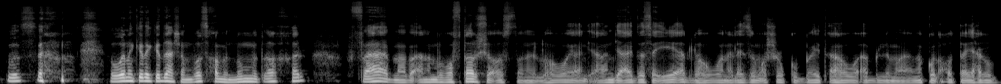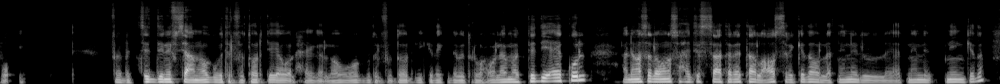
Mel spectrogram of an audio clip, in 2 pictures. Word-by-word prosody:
بُصّ 155 0 0 0.8
هو 135 +2 +6
أنا 160 +1 +8
كده 160 0 +6
كده 155 +1 +5
عشان 115 -6 0
باصحى 135 +2 0
من 120 - +2
النوم 120 +5 +3
متأخر 135 +6 -1 0.4
فما 125 -6 +1
ب 100 - -4
أنا 105 +2 -2
ما 110 0 0
بافطرش 115 +3 +1
أصلًا 90 -3 -7
اللي 80 +2 -8
هو 95 +2 -5
يعني 85 -5 -6
عندي 95 +2 -3
عادة 100 +3 -2
سيئة 100 +3 -3
اللي 90 -4 -6
هو 90 +2 -6
أنا 90 - -5
لازم 95 0 -5
أشرب 100 +2 -7
كوباية 95 +3 -6
قهوة 90 -1 -3
قبل 90 0 -7
ما 80 -1 -6
ناكل 90 +1 -5
أحط 105 -7 -7
أي 90 0 -2
حاجة 95 0 -3
في 95 - -4
في - - -8
بُقي، - - -11 0.8
فبتسد 105 +4 0
نفسي 115 -1 +6
عن 100 -2 +5
وجبة 105 0 +3
الفطار 95 +4 -1
دي 105 -1 +1
أول 90 -3 -1
حاجة، 85 -2 -6
اللي 75 +2 -5
هو 90 +1 -3
وجبة 95 -1 -6
الفطار 85 +3 -4
دي 95 +2 -8
كده 95 0 -5
كده 95 +1 -6
بتروح، 90 0 -4
ولما 110 +3 +2
ابتدي 145 +7 +4
آكل 190 +6 +7 0.4
أنا 115 +1 +4
مثلًا 125 +3 +5
لو 120 - +7
أنا 125 - +6
صحيت 120 -2 -5
الساعة 120 -2 +1
15:00 115 -1 +1
كده 115 +2 0
والّا 100 -5 -1
14:00 105 +5 -1
ال 95 -5 -2
اتنين 95 +6 -2
اتنين 110 +3 0
كده، 130 - -2
105 Hz, 215 wpm, -23 LUFS, 90-120 Hz, 0.8 s, أنا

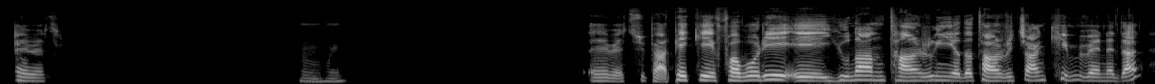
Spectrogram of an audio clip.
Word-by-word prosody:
Evet. 160 -5 -11 2.4
Hı 150 - -25
hı. 140 +2 -24 2.4
Evet, 150 - -10
süper. 180 -4 -3
Peki, 200 -2 +3
favori, 195 +2 0
eee, 180 -6 +5
Yunan 195 +4 -1
tanrın 180 0 -1
ya 180 -3 -2
da 175 - -1
tanrıçan 175 +2 0
kim 200 -1 -7
ve 170 -2 -4
neden? 165 - -1
180 Hz, 85 wpm, -21 LUFS, 165-195 Hz, 2.4 s, eee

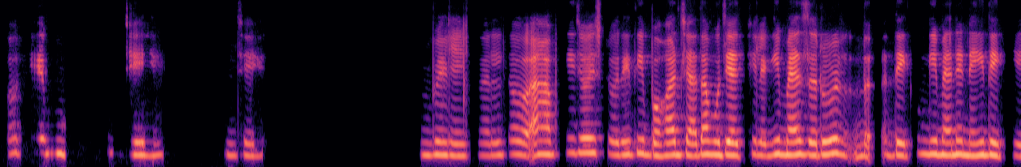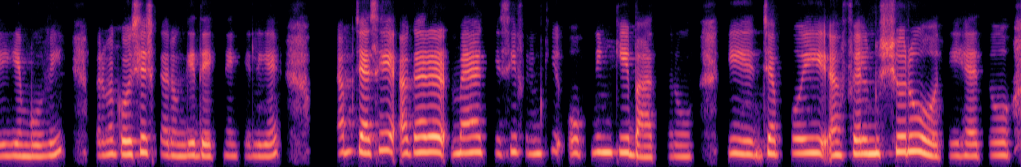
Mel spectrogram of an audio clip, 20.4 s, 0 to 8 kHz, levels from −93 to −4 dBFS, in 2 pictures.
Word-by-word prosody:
Okay 260 0 -7
वू 250 -1 -3 0.7
जी, 225 -1 -3 0.7
जी। 215 -1 -10 1.6
बिल्कुल। 220 -1 -4
तो 240 -1 -5
आपकी 235 +4 +1
जो 265 0 0
ये 265 - +2
स्टोरी 235 -3 -3
थी 255 - +1
बहुत 220 +1 +2
ज़्यादा 225 +1 +2
मुझे 230 -1 +4
अच्छी 220 +2 +2
लगी। 220 +2 0
मैं 225 +1 +6
ज़रूर 230 +2 +3
द 205 -4 -5 0.2
देखूँगी, 235 +3 0
मैंने 230 +1 +3
नहीं 220 0 +3
देखी 220 -1 0
है 205 - -4
ये 210 - 0
मूवी 210 +6 -2 0.3
पर 225 - -10
मैं 245 +1 -2
कोशिश 240 +3 +3
करुँगी 215 0 -1
देखने 210 0 -3
के 205 0 -19
लिए। 205 +4 -4 0.6
अब 270 +1 -3
जैसे 280 +3 +4
अगर 275 +1 +5
मैं 275 +1 +3
किसी 270 0 -7
फ़िल्म 250 -2 -5
की 255 +4 -12
ओपनिंग 270 +2 -1
की 270 -1 +4
बात 195 -4 -1
करूँ, 200 0 -8 0.4
कि 245 -2 0
जब 250 -2 +2
कोई 260 0 +2
अ, 230 - +2
फ़िल्म 250 +2 +4
शुरू 285 0 +4
होती 215 -2 0
है 210 0 -1
तो 220 0 -5
230 Hz, 155 wpm, -25 LUFS, 215-255 Hz, 1.6 s, मैं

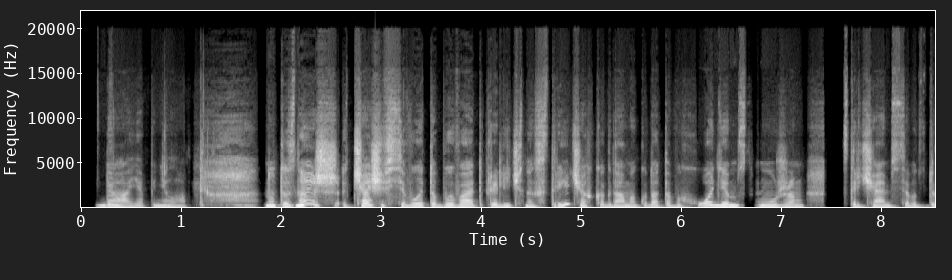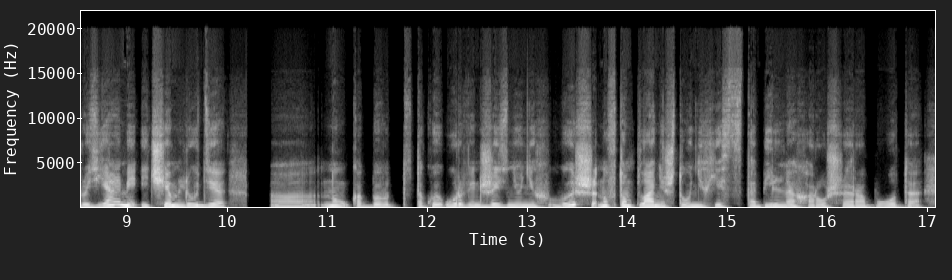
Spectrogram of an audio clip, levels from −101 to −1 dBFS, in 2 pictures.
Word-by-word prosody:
Да, 235 -4 -1
я 185 +1 -9
поняла. 200 -2 -7 0.8
Но 230 0 +4
ты 245 +2 +1
знаешь, 285 - +7
чаще 265 0 +7
всего 225 +1 +2
это 210 -3 -2
бывает 205 +1 0
при 195 - -1
личных 185 -3 -1
встречах, 240 - -1
когда 180 -1 -3
мы 180 -2 -4
куда-то 170 -1 -5
выходим 240 - +1
с 235 - -7
мужем, 215 -3 -2 0.4
встречаемся 170 -1 -2
вот 165 0 -7
с - - -22
друзьями, 205 - +3
и 210 -2 -5
чем 240 +4 +5
люди, 205 -2 0 0.4
э, 175 +9 -8
ну, 210 -3 -1
как 180 -2 -7
бы 180 +2 -3
вот 175 - -6 0.2
такой 180 0 -4
уровень 185 -1 -2
жизни 175 -1 -1
у - - -3
них 170 -2 -4
выше, 235 - +3
ну, 220 - +4
в - - -8
том 225 -3 +4
плане, 220 -2 +3
что 180 -1 -2
у 175 - -3
них 185 -3 -3
есть 170 -2 -6
стабильная, 170 +2 -3
хорошая 160 +1 -4
работа, 155 +1 -6
190 Hz, 170 wpm, -19 LUFS, 170-225 Hz, 0.8 s, знаешь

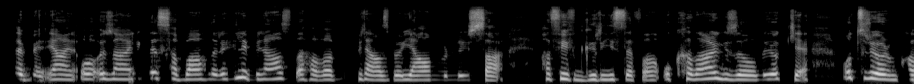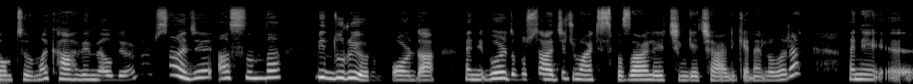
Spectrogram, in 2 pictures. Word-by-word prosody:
Tabii, 215 -5 -2
yani, 230 -2 -1
o 245 0 0
özellikle 250 +3 -2
sabahları, 235 -2 0
hele 315 0 +1
biraz 250 +3 -3
da 225 - -1
hava 220 -1 -1 0.3
biraz, 210 -4 -1
böyle, 210 0 0
yağmurluysa, 210 - +1 0.4
hafif 250 -1 +1
griyse 220 +2 +1
falan, 200 0 -3
o 245 - -4
kadar 250 +1 +2
güzel 225 -4 +2
oluyor 220 +3 +2
ki. - - -1 0.4
Oturuyorum 270 -7 +5
koltuğuma, 215 +2 -1
kahvemi 225 -4 0
alıyorum, 205 +5 -4
böyle, - - -28 0.3
sadece 315 0 +3
aslında 295 +2 +2 0.4
bir 325 -4 +5
duruyorum 270 -11 +4
orada. 205 0 0 0.3
Hani, 225 -1 -3
bu 270 - +5
arada 245 -5 +3
bu 240 - -5
sadece 235 +1 +1
cumartesi 225 -3 +1
pazarlar 215 +1 +3
için 200 -1 0
geçerli 190 -1 0
genel 190 - -5
olarak. 220 - -1 0.5
Hani, 235 0 0 0.2
eee, - - -5
230 Hz, 140 wpm, -23 LUFS, 210-255 Hz, 0.5 s, Oturuyorum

